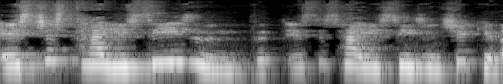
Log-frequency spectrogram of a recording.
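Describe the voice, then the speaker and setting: With a London accent, a woman talks at a very fast pace in a high voice. Her tone is animated, and her pitch swings very widely. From London, England. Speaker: comedian and writer. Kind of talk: casual interview chat.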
